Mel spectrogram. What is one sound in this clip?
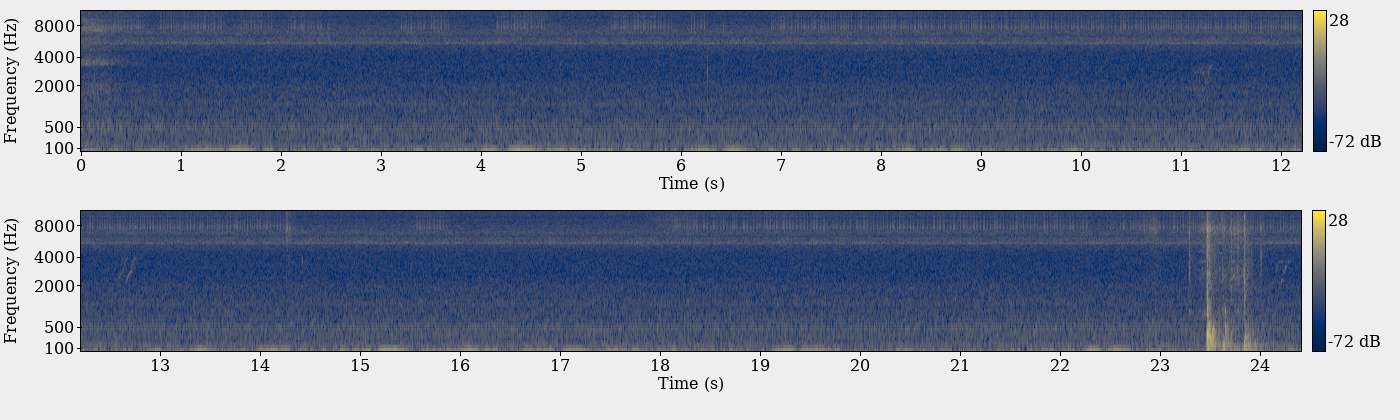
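Keys on a keyboard click softly and rapidly.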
